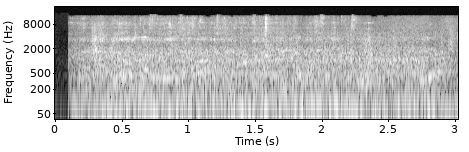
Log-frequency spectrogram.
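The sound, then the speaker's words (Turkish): A crowded evacuation train in Ukraine rolls along the rails with a steady, loud rumble and rattle of carriages, a dense continuous roar that starts abruptly and holds without pause throughout. “Sığınaklar izdihamla binilen tahliye trenleriyle küçük dünyaları büyük bir kaosa dönüştü.”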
